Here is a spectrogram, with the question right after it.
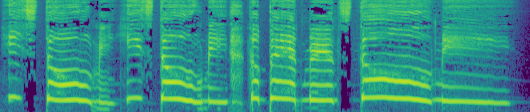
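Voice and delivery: put-on very high, shrill, bird-like screeching child voice. A kid in a van screams at the roof, screeching in a bird-like voice. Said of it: "screeching at the roof of the van in that bird-like voice".

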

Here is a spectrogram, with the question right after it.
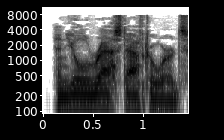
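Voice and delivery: ordinary delivery

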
